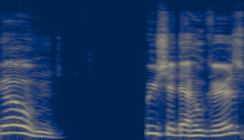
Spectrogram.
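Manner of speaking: speaking with mouth full of food. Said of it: "I'm just stuffing something in my mouth".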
